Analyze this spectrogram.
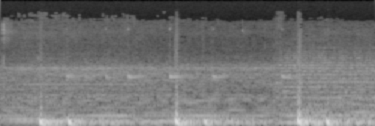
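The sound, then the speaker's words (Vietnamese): A pounding heartbeat sound effect: three loud, low double thuds in a slow, steady rhythm over a faint low hum, with no voices. “làm cho ông bất giác như bị hóa đá, tim đập liên hồi.”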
